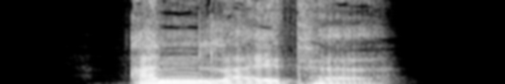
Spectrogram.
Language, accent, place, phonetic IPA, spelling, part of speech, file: German, Germany, Berlin, [ˈanˌlaɪ̯tə], anleite, verb, De-anleite.ogg
- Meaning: inflection of anleiten: 1. first-person singular dependent present 2. first/third-person singular dependent subjunctive I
